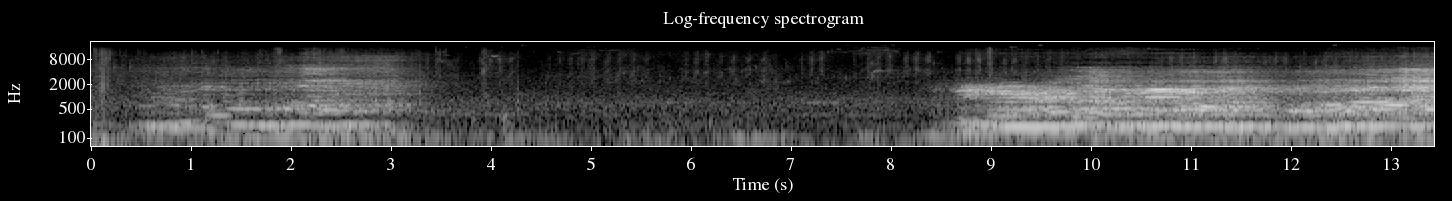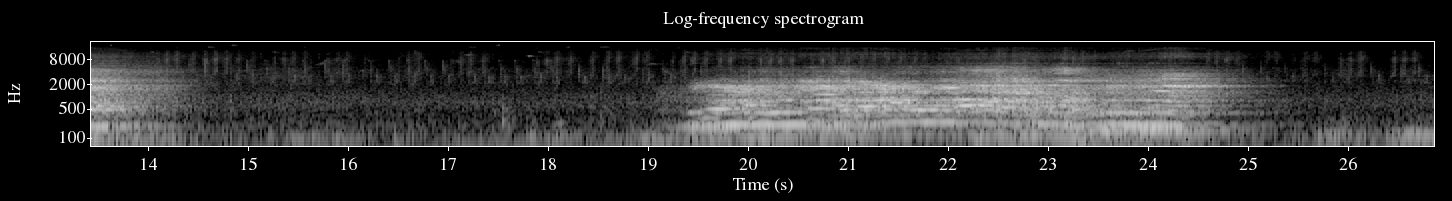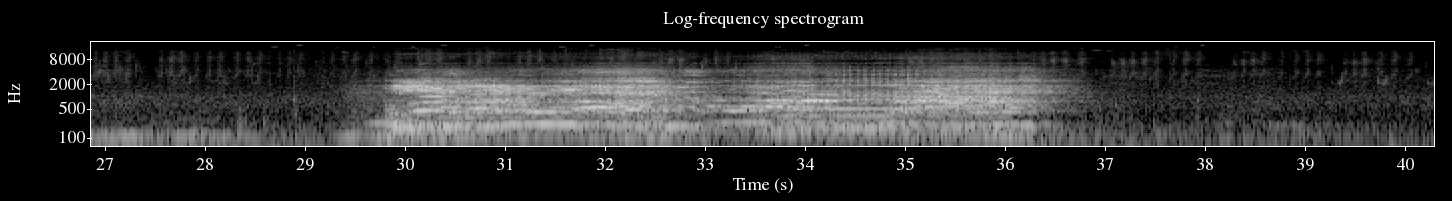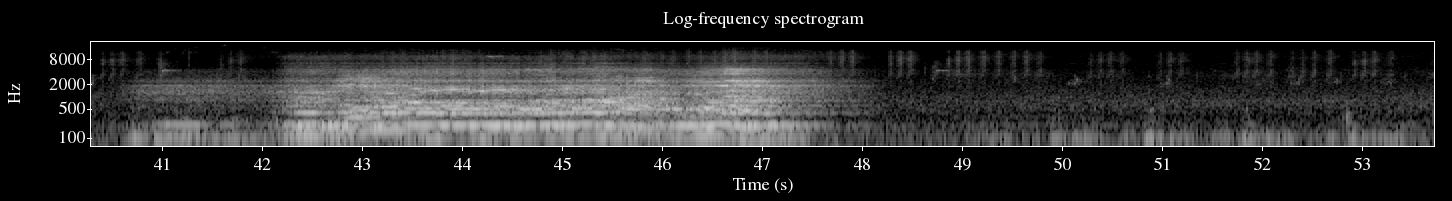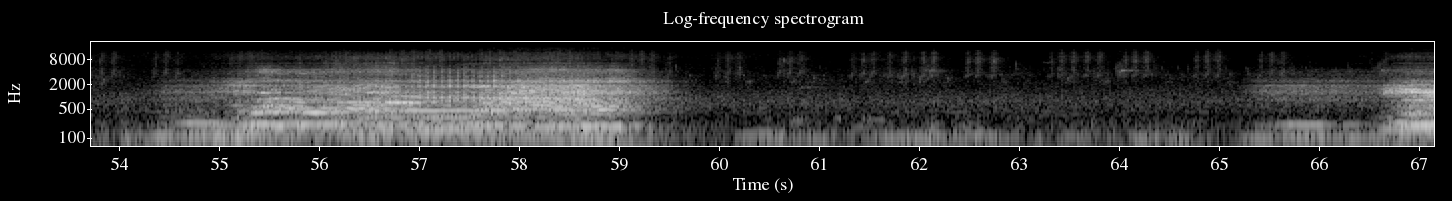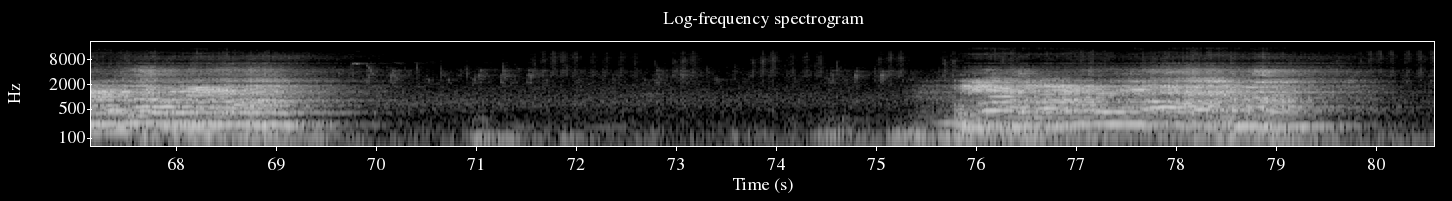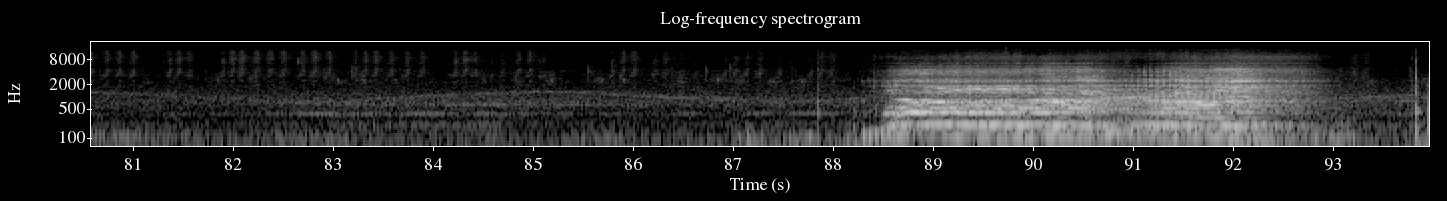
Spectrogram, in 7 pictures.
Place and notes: Bratislavská zoologická záhrada, Bratislava-Karlova Ves, Slowakei - Dinosaurus Park in Bratislava zoo
They are alive! In the Bratislava zoo, a set up of about 25 different dinosaurus ... they wave tails, blink eyes, breathe and above all, they make most interesting noises. Did the sound engineer dream badly because his wife snores (or vice versa), the heating wasn't repaired, the loo's blocked? I was impressed :) Recorded with a Zoom H4n
13 October, ~15:00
